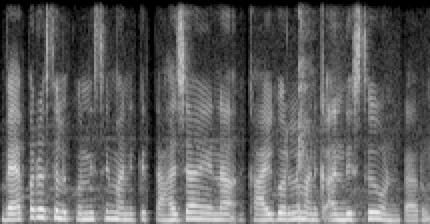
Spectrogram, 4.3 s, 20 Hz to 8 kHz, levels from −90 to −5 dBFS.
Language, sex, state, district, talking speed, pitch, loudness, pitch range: Telugu, female, Andhra Pradesh, Visakhapatnam, 125 wpm, 215 Hz, -18 LUFS, 200-230 Hz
